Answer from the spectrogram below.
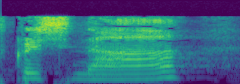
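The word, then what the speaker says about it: Kṛṣṇa: Now, in today's verse, the lesson here, Queen Draupadi, who we heard from a previous verse, is also known as Krishna. As I said, it's very important that those diacritics be pronounced properly, because you have K-R dot under, S dot under, N dot under, A, that's Krishna, the Supreme Personality of the Godhead.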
